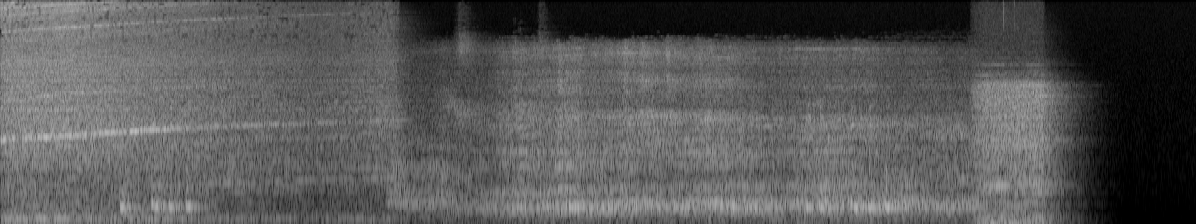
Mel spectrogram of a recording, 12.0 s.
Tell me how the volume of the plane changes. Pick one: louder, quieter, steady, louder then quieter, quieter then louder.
quieter then louder.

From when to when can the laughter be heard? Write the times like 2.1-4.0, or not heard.
1.1-1.9, 8.1-9.1.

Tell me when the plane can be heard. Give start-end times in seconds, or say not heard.
0.0-10.4.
